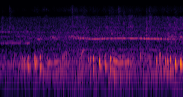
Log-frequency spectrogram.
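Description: Pigeons coo repeatedly in soft, rounded bursts, close by and fairly steady, with a low hum of other birds behind them. The birds are giribaz flying pigeons kept in a loft, including a hen of a cross-bred line.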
